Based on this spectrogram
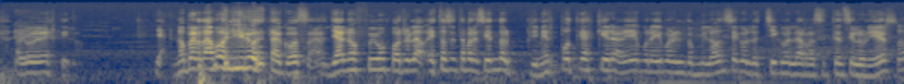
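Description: At a very fast pace, a man talks with a high pitch and ordinary pitch variation. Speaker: podcast host. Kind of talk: casual chat.

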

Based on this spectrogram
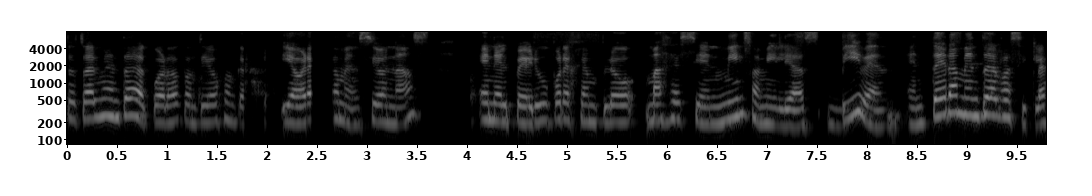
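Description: A woman with an unremarkable speaking voice talks at a fairly slow pace in a medium pitch with ordinary pitch variation, on a very clean recording with a silent background. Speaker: podcast host. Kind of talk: interview.

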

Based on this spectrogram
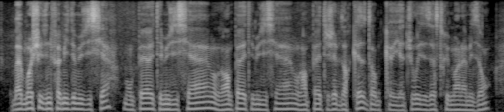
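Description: A man speaks very fast with hardly any pauses, his fairly low voice dark and mellow in tone with fairly even intonation. The recording is very clean, with a silent background. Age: 50s. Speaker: musician. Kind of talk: interview. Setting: studio.

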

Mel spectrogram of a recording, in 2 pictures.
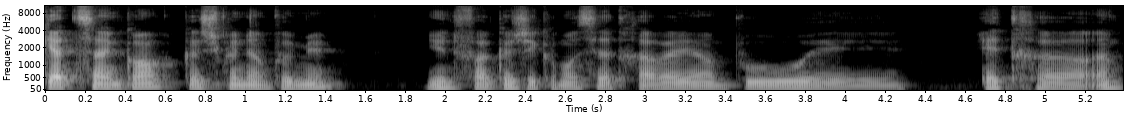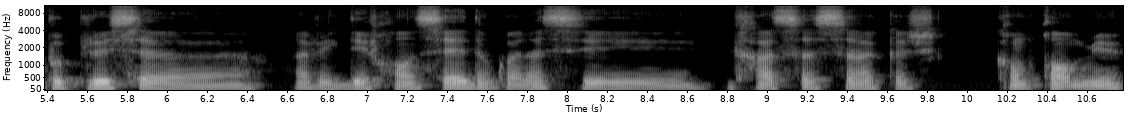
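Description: A man speaks with a Marathi accent in a fairly low pitch and monotone, flat intonation. The recording is very clean with a silent background. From India, Mumbai. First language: Marathi (speaking French). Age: 30s. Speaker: immigrant interviewee. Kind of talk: interview.

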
